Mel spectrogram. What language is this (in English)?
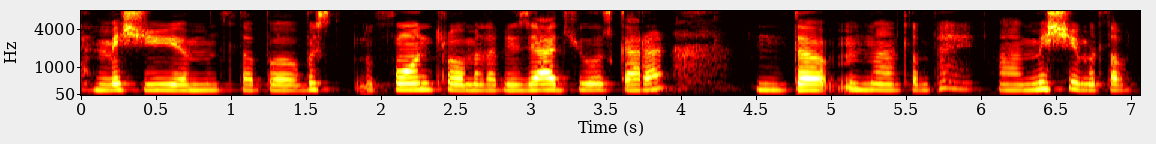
Kashmiri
